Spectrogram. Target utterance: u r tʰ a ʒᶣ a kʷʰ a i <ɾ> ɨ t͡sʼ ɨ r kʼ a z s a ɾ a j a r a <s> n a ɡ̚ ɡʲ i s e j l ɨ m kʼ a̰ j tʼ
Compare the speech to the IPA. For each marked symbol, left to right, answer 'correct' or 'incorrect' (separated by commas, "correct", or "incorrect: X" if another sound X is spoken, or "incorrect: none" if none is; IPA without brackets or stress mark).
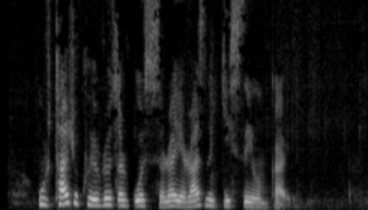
incorrect: r, incorrect: z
